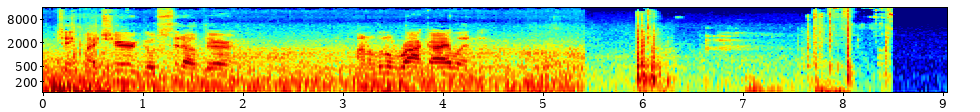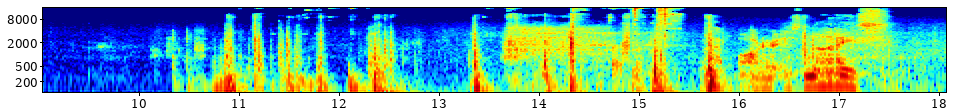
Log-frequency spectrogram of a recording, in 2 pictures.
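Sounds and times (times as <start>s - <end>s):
road rumble inside vehicle: 0.0s - 8.5s
car door opening: 5.9s - 6.4s.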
